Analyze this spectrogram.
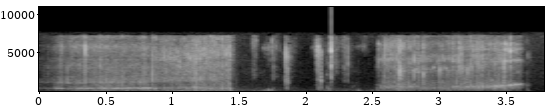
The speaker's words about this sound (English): Slurping into the microphone is pretty rude, I'd say, but. Who the fuck was that? If you do it again, I'm going to leave. Who's slurping? Who is it?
